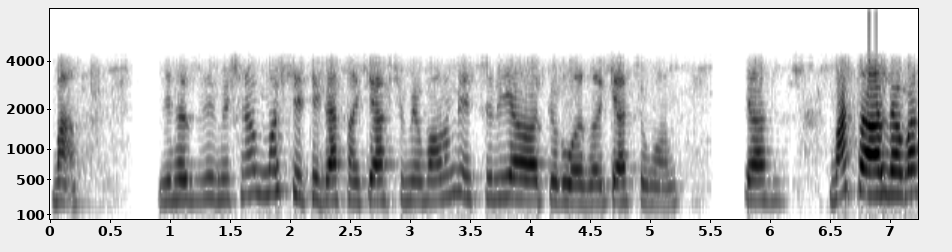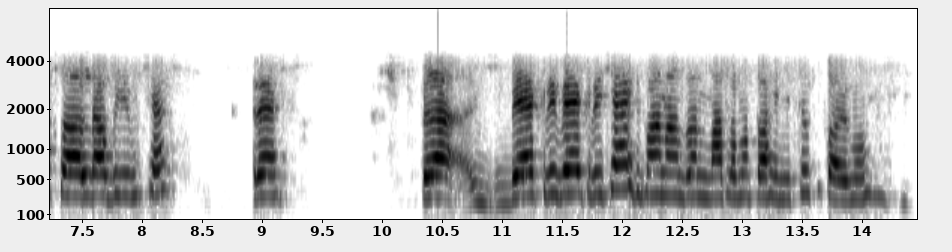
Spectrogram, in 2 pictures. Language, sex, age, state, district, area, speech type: Kashmiri, male, 30-45, Jammu and Kashmir, Srinagar, urban, conversation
